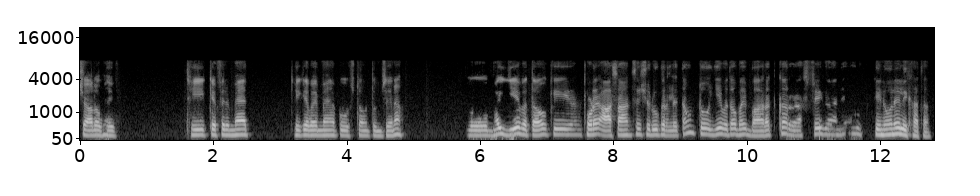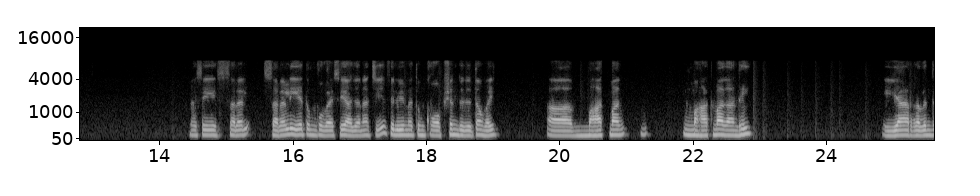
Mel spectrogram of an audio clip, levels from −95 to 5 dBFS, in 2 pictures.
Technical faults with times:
0.33-0.43 speech suppressed in double talk
5.77-6.52 speech suppressed in double talk
10.64-11.72 speech suppressed in double talk

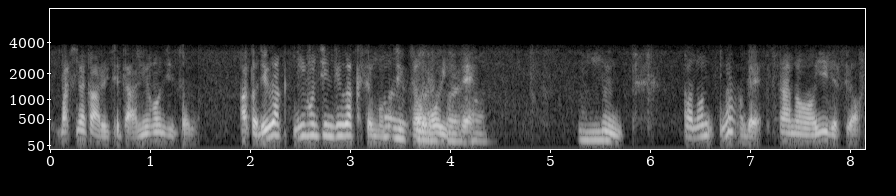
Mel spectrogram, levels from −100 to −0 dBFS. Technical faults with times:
0.00-8.15 AMR narrowband mobile codec
1.42-1.49 lost AMR speech frames
3.54-3.61 lost AMR speech frames
6.82-6.97 lost AMR speech frames

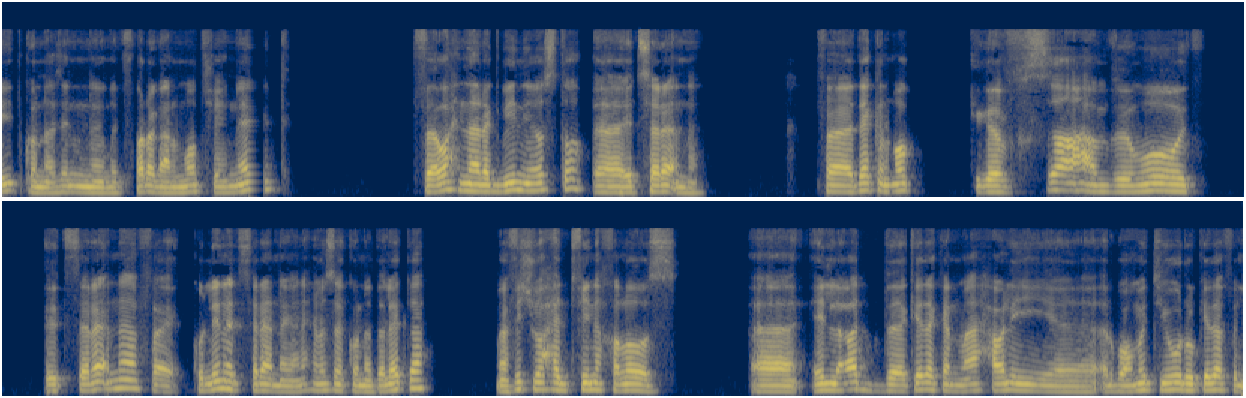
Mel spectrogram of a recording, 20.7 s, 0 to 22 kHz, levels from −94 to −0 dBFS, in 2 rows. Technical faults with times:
1.09-2.21 repeated stalls (stutter)
3.10-3.31 call audio freeze
4.15-4.48 jitter buffer slow-down
6.51-8.29 jitter buffer speed-up
8.74-9.09 jitter buffer speed-up
13.56-14.14 jitter buffer speed-up

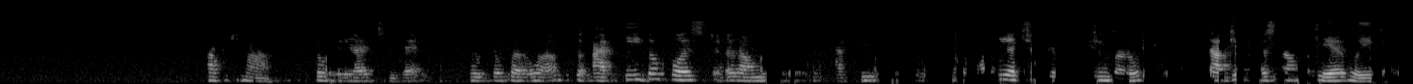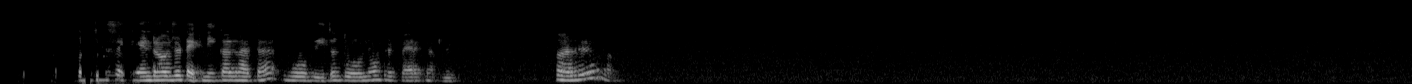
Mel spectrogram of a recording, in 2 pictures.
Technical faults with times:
2.13 dropped samples
3.28-3.55 speech suppressed in double talk
7.59-9.27 other side's voice leaking through
7.63-13.94 speech suppressed in double talk
11.41-12.77 other side's voice leaking through
11.70-11.80 background gated by the echo canceller
13.97-14.72 other side's voice leaking through
14.22-14.62 background gated by the echo canceller
14.90-15.55 speech suppressed in double talk

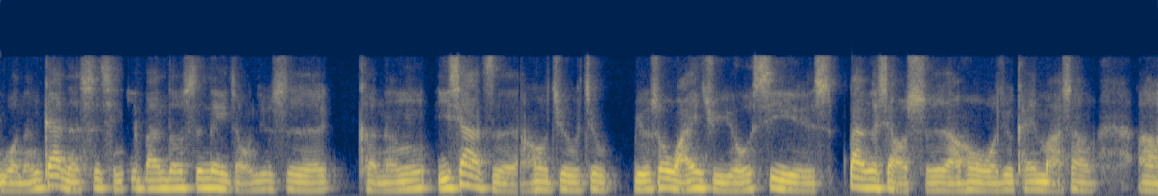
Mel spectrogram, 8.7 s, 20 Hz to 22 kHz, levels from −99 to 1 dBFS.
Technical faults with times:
3.88-3.91 packet loss on an ADPCM call

